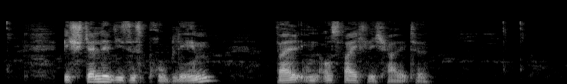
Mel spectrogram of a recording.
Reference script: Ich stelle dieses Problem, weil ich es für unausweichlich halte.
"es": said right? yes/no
no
